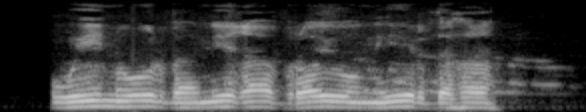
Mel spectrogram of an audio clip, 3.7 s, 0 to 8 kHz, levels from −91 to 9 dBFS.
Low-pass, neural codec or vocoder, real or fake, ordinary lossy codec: 7.2 kHz; none; real; AAC, 32 kbps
